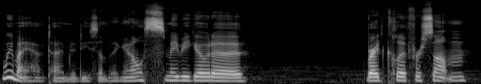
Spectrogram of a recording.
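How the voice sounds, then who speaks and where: A woman's voice: fairly low pitch, steady tone, moderate pace, vocal fry, dry recording, soft background music. A woman casually commentating on a game, rambling and thinking aloud in an easily amused, chatty way. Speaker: gameplay host.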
